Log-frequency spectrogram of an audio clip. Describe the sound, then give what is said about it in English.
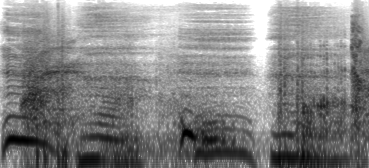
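Loud, strained gasping breaths repeat in a rough, heaving rhythm, each inhale and exhale harsh, with brief pauses between. No one speaks; a voice imitates the trouble breathing that is a symptom of coronavirus. “Third, trouble breathing. It might even sound like this.”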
